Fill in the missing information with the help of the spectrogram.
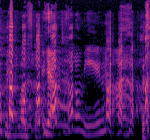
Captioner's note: all laugh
